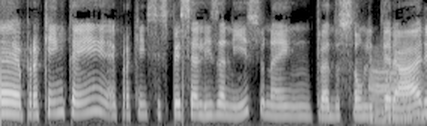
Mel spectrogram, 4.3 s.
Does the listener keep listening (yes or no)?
yes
